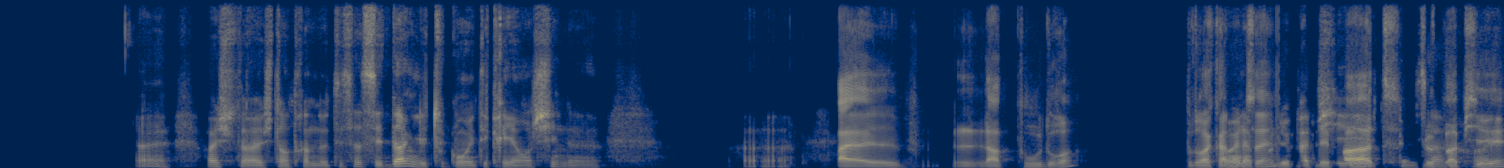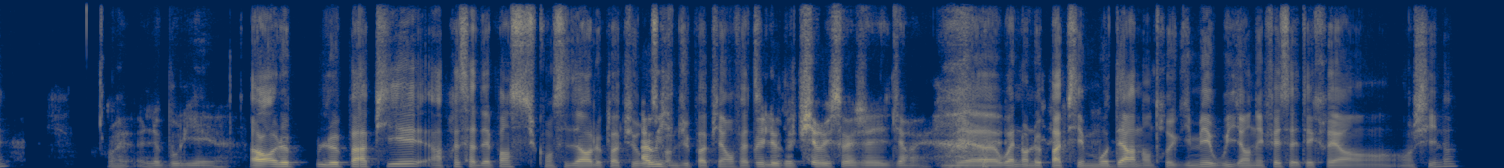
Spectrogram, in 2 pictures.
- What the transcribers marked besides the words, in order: stressed: "dingue"; other background noise; tapping; laughing while speaking: "ouais"
- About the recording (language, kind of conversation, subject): French, unstructured, Comment décidez-vous entre cuisiner à la maison et commander à emporter ?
